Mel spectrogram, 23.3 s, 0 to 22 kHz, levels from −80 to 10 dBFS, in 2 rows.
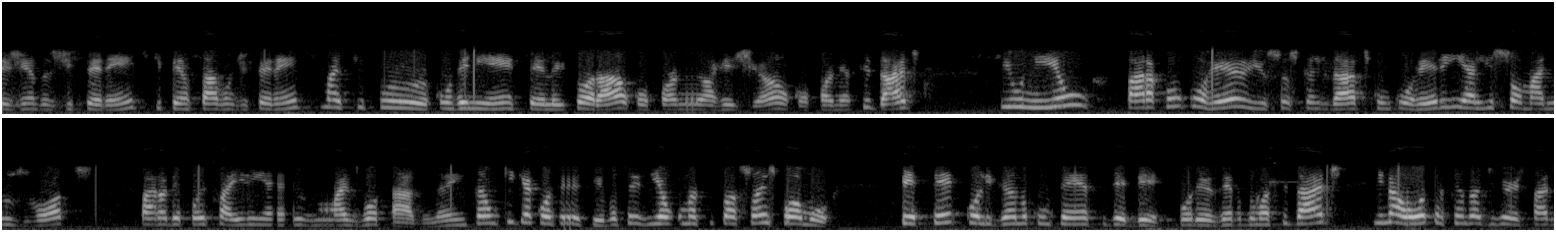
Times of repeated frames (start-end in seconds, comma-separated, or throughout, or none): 5.13-5.22, 14.03-14.12, 15.85-15.93, 22.17-22.21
